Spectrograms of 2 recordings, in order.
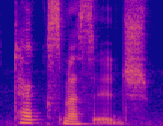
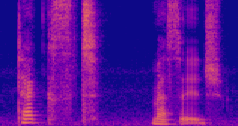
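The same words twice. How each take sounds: First: The T at the end of text is dropped. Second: The T at the end of text is pronounced. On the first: The speaker calls it right. "typically pronounced as text message. Again, it's a T that was dropped" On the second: The speaker calls it wrong.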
